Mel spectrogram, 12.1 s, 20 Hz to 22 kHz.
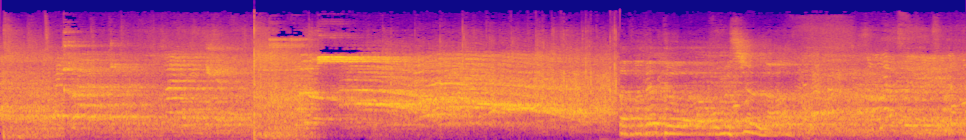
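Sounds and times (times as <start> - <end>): volleyball smack: 3.2 - 3.7
long held shouts and cheers: 3.8 - 7.7.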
